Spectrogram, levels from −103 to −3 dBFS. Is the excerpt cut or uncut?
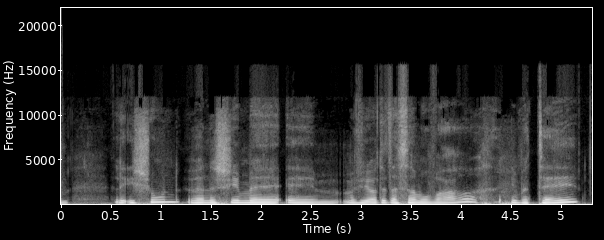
cut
